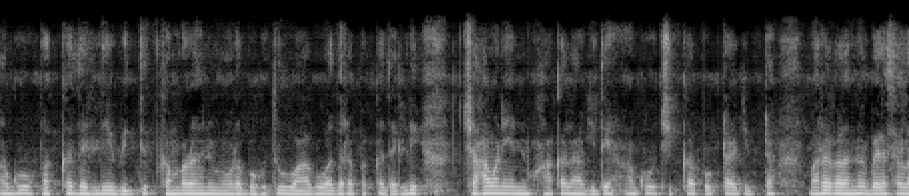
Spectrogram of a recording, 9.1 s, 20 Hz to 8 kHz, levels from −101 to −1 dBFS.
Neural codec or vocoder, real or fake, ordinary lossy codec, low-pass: codec, 16 kHz, 4 kbps, X-Codec, WavLM features, trained on Multilingual LibriSpeech; fake; none; 7.2 kHz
